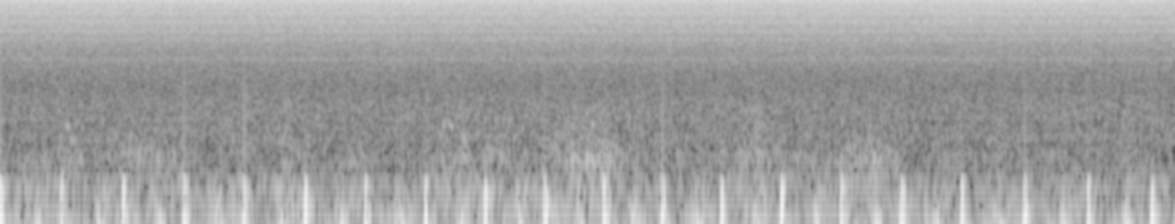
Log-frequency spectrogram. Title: ASMR : HEARTBEATS to put you to sleep!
